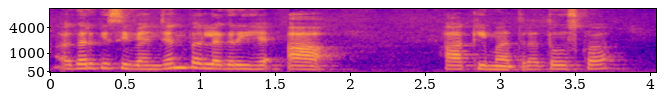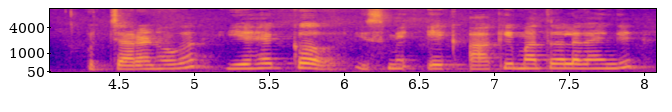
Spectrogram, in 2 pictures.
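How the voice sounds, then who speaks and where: A woman teaching the Hindi vowels and their signs, explaining patiently and saying each sound on its own. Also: medium pitch. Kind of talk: slow explanatory lesson.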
